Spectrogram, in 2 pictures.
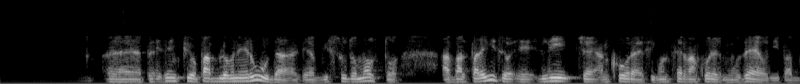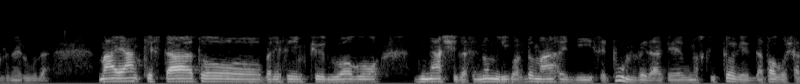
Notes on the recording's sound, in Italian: Al telefono da Santiago del Cile.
